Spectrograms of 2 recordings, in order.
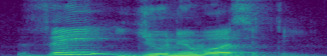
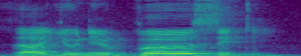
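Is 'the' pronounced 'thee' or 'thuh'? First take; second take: thee; thuh. First: 'The' is said with a long 'ee' vowel. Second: 'The' is said with a short 'uh' vowel. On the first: The speaker calls it wrong. "Then it may be pronounced as the university" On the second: The speaker calls it right. "That is why you pronounce this word as the university"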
